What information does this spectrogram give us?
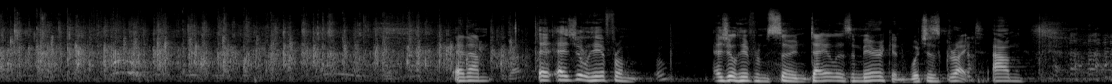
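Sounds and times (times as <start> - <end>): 
big enthusiastic audience applause: 0.0 - 5.5
speech: 4.5 - 6.5, 7.1 - 10.5.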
